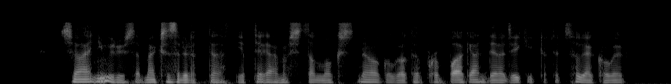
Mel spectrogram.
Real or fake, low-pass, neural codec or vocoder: fake; 7.2 kHz; codec, 16 kHz in and 24 kHz out, 0.4 kbps, LongCat-Audio-Codec, four codebook decoder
